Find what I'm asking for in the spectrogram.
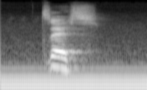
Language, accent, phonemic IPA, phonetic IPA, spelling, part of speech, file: Armenian, Eastern Armenian, /t͡ses/, [t͡ses], ծես, noun, Hy-ծես.ogg
- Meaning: ritual, rite, ceremony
